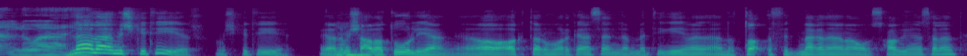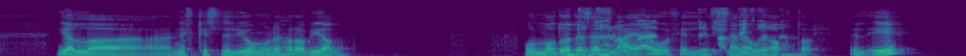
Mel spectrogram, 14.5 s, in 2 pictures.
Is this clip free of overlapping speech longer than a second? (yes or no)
no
